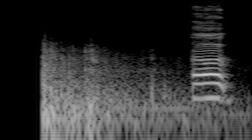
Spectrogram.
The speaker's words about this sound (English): What was that? Well, that, my little apprentice, was quite literally what I told you was happening. These explosions are filled with unpredictable power.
